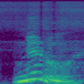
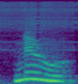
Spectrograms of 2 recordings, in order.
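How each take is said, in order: First: Sudden high loud shriek. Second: Even higher piercing shriek. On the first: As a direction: snap the word out high and loud. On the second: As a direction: let it crack at the very top. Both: A narrator's reading. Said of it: "shrieked Apetunia suddenly".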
